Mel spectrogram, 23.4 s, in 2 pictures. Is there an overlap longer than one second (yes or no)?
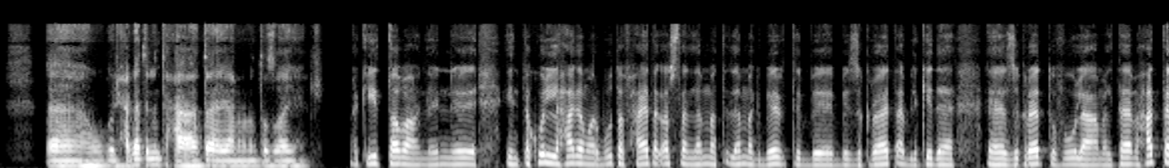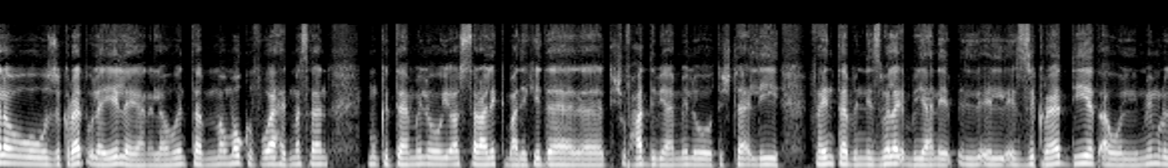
no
